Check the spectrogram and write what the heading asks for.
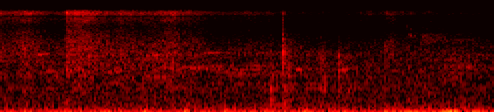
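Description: Handling noise as items are picked up and moved: a short rustle or bump at the start and another about a second and a half in, over a steady background hiss.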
